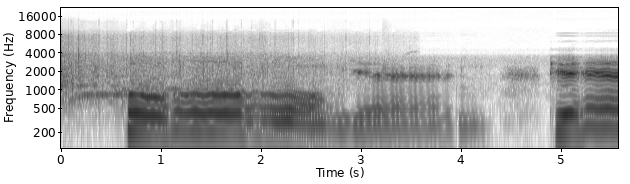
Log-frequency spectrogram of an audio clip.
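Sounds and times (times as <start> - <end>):
audience applause: 0.0 - 3.8
speech: 0.6 - 1.4, 5.0 - 5.4.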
